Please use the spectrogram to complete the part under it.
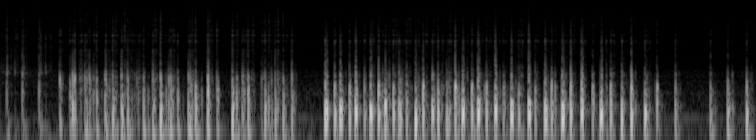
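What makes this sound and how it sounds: Fingertips and nails tap fast on the flat lid and edge of a small, hollow, dark grey textured cardboard box with a JCB label. The result is a rapid run of short, dull, low thuds with almost no ring. The tapping breaks off briefly near the three-second mark and then resumes in an even, steady rhythm.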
